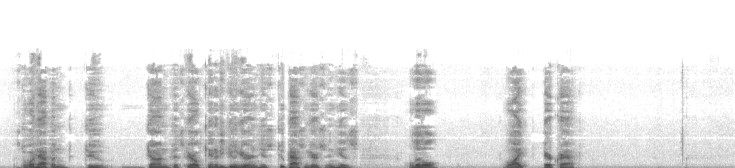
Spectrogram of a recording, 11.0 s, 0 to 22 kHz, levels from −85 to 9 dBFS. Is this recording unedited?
no; 1 cut; at 3.1 s

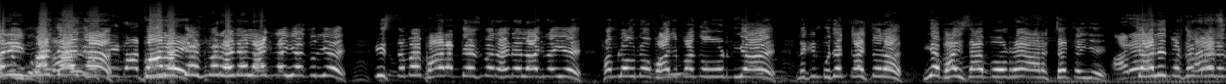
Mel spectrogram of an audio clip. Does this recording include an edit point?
no; 0 cuts

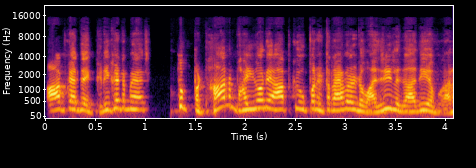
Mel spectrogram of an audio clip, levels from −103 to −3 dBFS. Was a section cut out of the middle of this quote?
yes; 1 cut; at 1.3 s

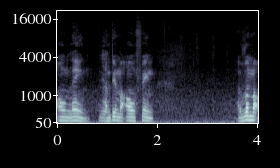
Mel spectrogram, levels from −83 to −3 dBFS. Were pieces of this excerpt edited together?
no; 0 cuts

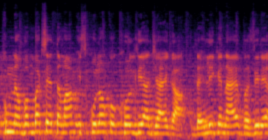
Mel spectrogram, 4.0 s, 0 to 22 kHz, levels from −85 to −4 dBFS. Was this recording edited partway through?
no; 0 cuts

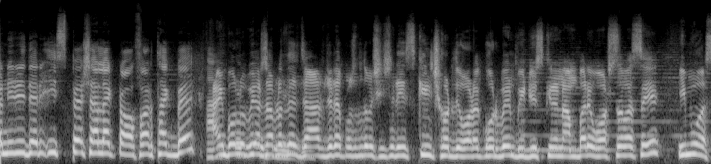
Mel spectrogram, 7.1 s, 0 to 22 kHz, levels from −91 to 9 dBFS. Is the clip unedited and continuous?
no; 1 cut; at 2.0 s

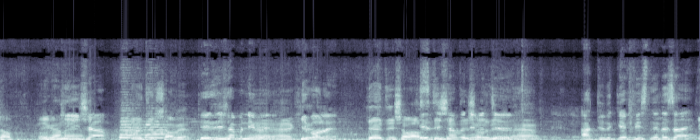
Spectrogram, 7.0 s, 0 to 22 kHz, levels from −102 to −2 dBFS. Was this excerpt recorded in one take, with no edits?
yes; 0 cuts

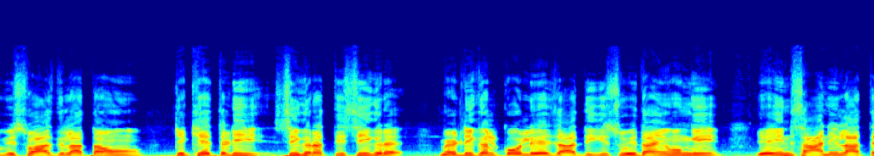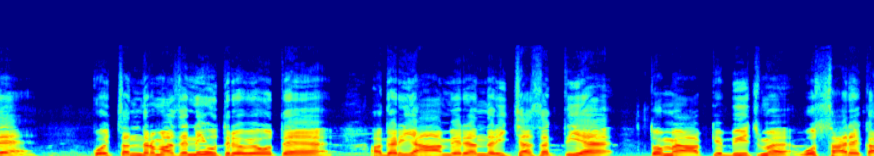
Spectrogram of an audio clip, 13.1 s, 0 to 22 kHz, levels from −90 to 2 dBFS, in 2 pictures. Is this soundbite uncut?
yes; 0 cuts

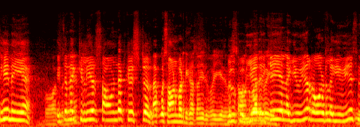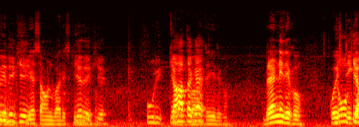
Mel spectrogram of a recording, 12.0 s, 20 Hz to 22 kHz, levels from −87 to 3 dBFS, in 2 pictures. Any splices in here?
no; 0 cuts

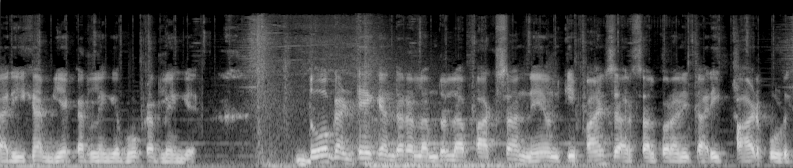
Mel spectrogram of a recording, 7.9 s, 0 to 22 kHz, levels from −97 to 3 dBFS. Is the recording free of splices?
yes; 0 cuts

